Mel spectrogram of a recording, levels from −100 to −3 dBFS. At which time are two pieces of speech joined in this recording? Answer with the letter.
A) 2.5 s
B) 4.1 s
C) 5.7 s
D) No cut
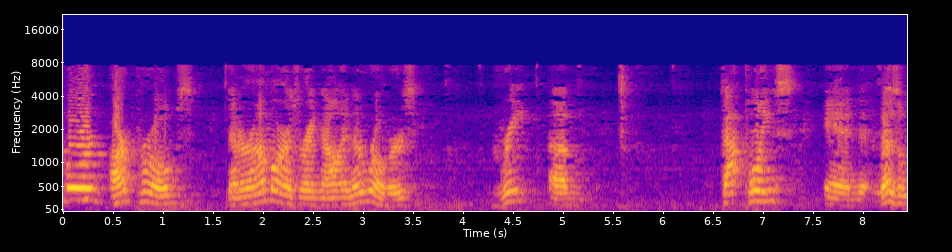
B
